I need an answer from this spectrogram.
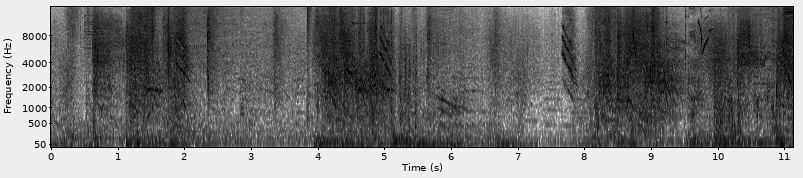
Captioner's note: squeaking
